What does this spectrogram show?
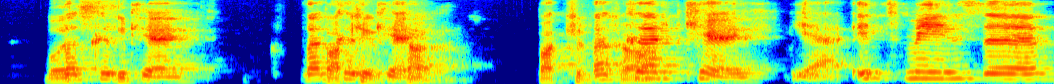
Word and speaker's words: Bakırköy: Aslı, how do you pronounce this? Bakırköy. Bakırköy.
